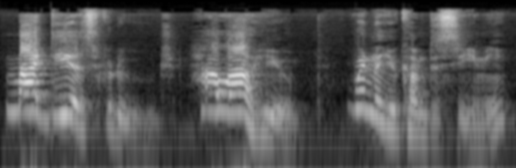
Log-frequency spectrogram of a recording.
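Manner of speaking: cheerful greeter. Acted. Narrator voicing a passerby who greets Scrooge gladly, high and gushing. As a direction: gush a hearty welcome like a delighted old friend.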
